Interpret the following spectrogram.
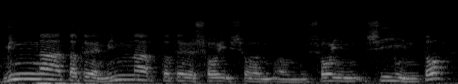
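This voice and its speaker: A man's voice: fairly high pitch, lively intonation, a little mellow, echoey room. Man drilling syllables. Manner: slow drilling of syllables, checking with "wakaru?"; non-native Japanese. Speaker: Sanskrit pronunciation teacher. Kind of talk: pronunciation lesson with chanting.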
